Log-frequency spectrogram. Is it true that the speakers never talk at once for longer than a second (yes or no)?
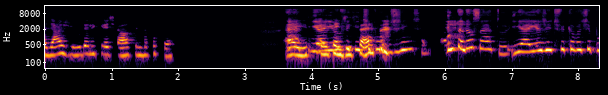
no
